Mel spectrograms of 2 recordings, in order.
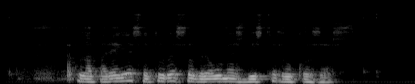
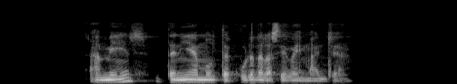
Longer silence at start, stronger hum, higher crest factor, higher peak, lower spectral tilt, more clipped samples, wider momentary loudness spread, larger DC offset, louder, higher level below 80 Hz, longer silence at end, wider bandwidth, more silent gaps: second, 0.65 s vs 0.9 s; neither; about the same, 14 dB vs 16 dB; second, -16 dBFS vs -8 dBFS; first, -9 dB/octave vs -5 dB/octave; neither; about the same, 11 LU vs 13 LU; neither; second, -29 LUFS vs -23 LUFS; about the same, -62 dBFS vs -64 dBFS; second, 0.8 s vs 1.1 s; first, 11.5 kHz vs 7.4 kHz; neither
